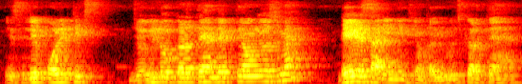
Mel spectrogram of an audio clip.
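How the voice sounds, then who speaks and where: A man's voice: on the high side, a little fast, fairly bright tone. A man teaching grammar in a classroom-style lecture, explaining patiently, repeating each definition and drawing out example words in his terms. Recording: echoey room, dull lo-fi sound.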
